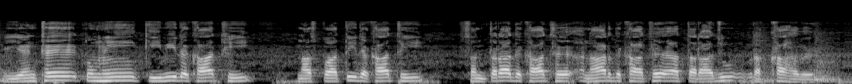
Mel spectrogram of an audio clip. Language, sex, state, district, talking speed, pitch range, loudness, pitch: Chhattisgarhi, male, Chhattisgarh, Bilaspur, 135 wpm, 145-170 Hz, -15 LUFS, 155 Hz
